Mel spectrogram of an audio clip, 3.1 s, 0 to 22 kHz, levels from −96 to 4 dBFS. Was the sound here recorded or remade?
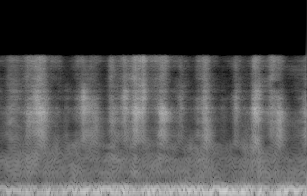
remade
